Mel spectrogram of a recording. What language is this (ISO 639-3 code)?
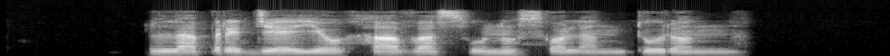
epo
